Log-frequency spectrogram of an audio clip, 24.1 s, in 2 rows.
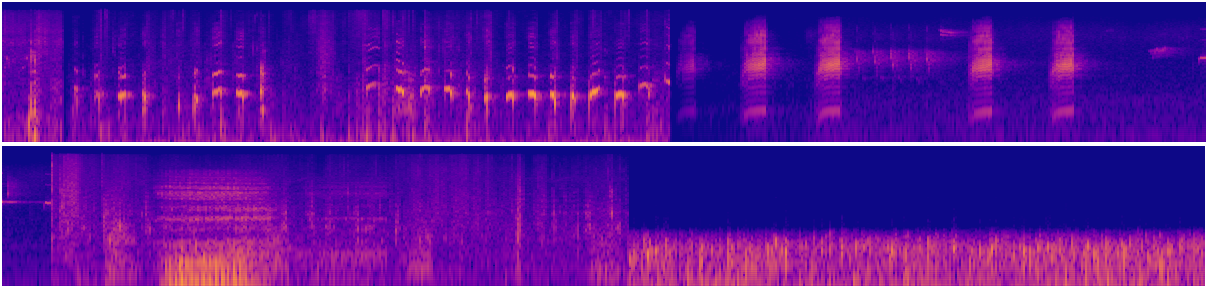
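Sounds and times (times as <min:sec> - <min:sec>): puppies whimpering: 0:03.6 - 0:06.7
duck quacking: 0:09.7 - 0:10.9.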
